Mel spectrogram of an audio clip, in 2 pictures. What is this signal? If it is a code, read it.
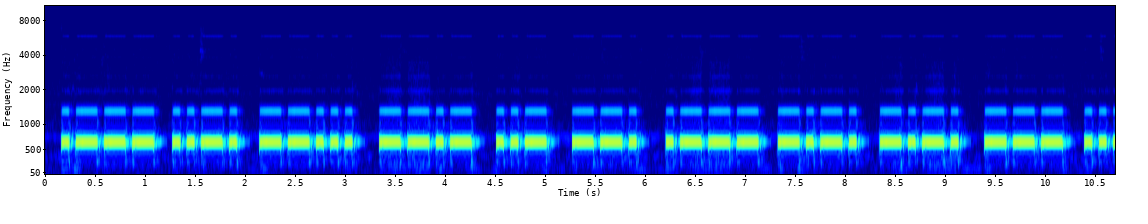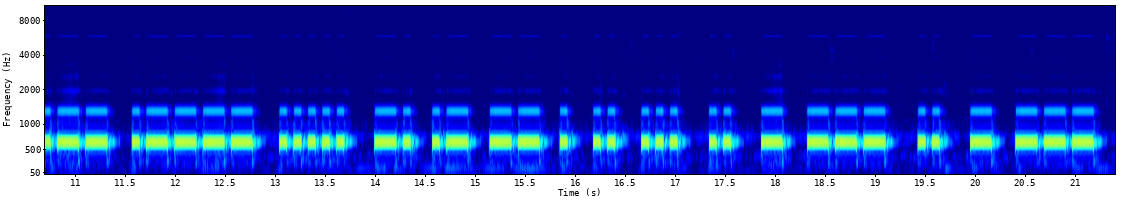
Morse code, heard as a keyed tone, about 16 wpm, 660 Hz. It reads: JF7QUG JCC O315 NAME IS ITO ITO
